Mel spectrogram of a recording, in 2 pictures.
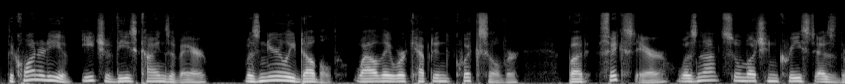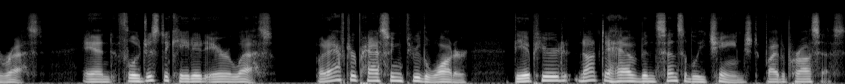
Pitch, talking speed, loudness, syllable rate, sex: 135 Hz, 175 wpm, -18 LUFS, 5.2 syllables/s, male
